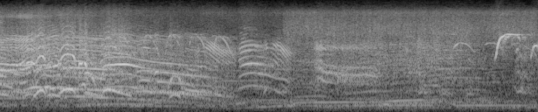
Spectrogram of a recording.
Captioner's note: herding cattle - cows mooing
